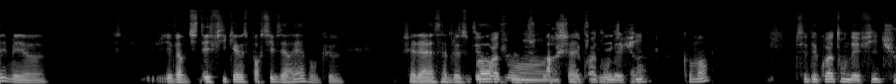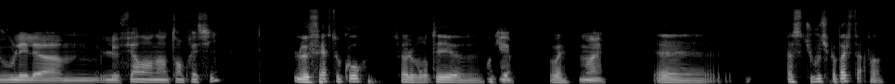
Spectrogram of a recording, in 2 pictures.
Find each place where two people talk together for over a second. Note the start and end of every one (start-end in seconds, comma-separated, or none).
4.5-6.4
